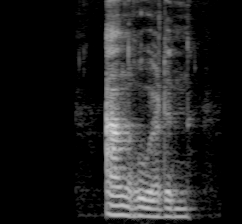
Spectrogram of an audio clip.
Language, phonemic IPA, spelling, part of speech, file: Dutch, /ˈanrurdə(n)/, aanroerden, verb, Nl-aanroerden.ogg
- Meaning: inflection of aanroeren: 1. plural dependent-clause past indicative 2. plural dependent-clause past subjunctive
